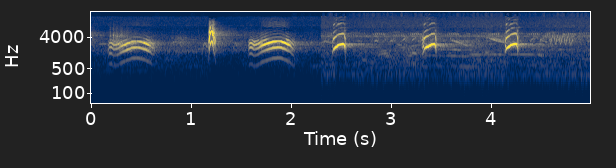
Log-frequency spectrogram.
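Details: Squirrel cuckoo in Brazil: two nasal, arched, harmonic notes separated by a harsh burst, then a run of sharp, hooked, high notes about every 0.85 seconds.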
